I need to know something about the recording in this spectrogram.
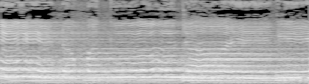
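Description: Background vocal music: a chanted song in Urdu or Arabic, its voice wavering up and down over steady held tones underneath.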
